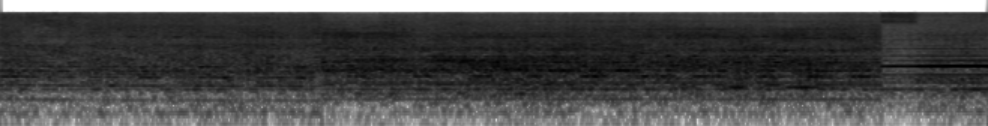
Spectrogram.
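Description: An electric sander whirs against wood.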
